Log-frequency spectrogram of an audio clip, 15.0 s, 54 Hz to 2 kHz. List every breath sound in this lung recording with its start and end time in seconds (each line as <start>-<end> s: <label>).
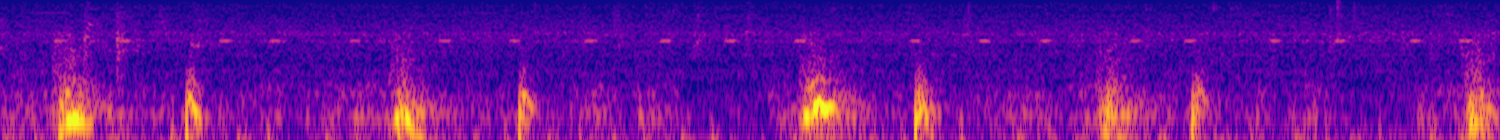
0.46-1.16 s: inhalation
1.60-2.18 s: exhalation
3.82-4.41 s: inhalation
5.07-5.49 s: exhalation
7.98-8.64 s: inhalation
9.08-9.75 s: exhalation
10.96-11.63 s: inhalation
11.84-12.27 s: exhalation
